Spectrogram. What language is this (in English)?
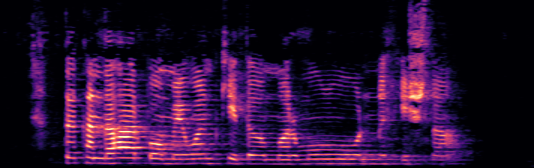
Pashto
